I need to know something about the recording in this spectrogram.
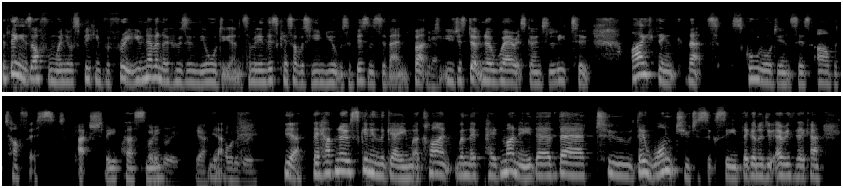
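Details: Adult speaker in conversation; typical speech.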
